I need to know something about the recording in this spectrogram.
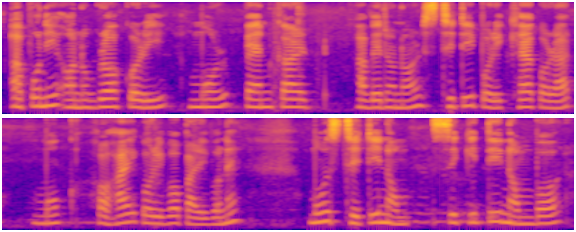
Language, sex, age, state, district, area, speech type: Assamese, female, 30-45, Assam, Charaideo, rural, read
